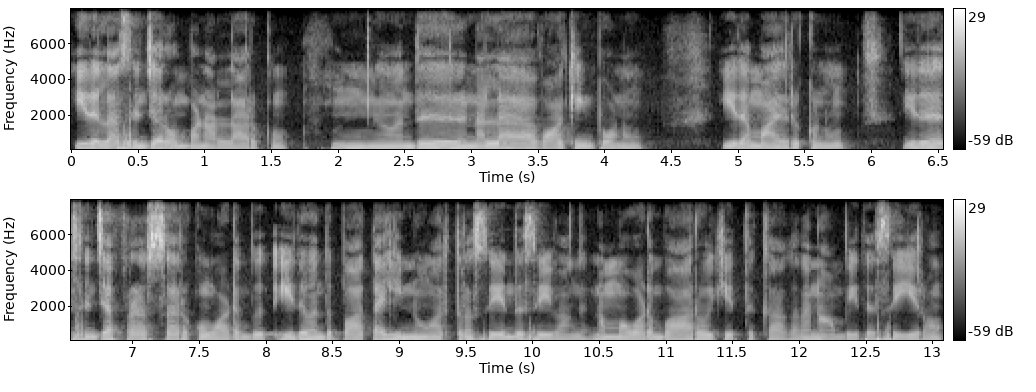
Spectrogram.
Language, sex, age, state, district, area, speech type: Tamil, female, 45-60, Tamil Nadu, Dharmapuri, rural, spontaneous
